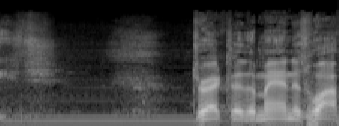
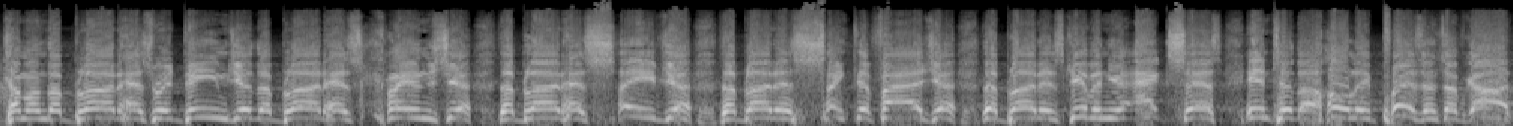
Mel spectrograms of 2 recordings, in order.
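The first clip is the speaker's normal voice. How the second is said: rhythmic, building revival sermon; driving preaching; 12 semitones higher than usual. Real, not acted. Preacher tells congregation what the blood has done, driving rhythmic preaching. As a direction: build each declaration harder than the last.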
